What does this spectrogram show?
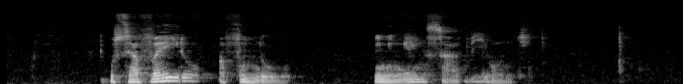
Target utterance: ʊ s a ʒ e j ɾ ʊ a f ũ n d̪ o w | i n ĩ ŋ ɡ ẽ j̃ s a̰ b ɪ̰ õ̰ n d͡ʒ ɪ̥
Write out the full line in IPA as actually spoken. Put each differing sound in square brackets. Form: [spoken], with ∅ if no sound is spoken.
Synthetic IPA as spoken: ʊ s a [v] e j ɾ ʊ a f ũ n d̪ o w | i n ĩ ŋ ɡ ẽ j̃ s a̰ b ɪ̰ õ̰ n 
